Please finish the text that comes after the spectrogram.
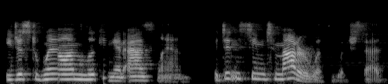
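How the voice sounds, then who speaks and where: A woman on a podcast reading aloud a short meditation she wrote, in a slow, measured way. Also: fairly high pitch, animated, bright, forceful tone. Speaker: podcast guest panelist. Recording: dull lo-fi audio with faint music.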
